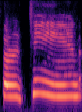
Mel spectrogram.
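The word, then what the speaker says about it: thirteen: have 11 How can I say this number pronunciation 12 12 that's good now from the 13 until the 19 remember that the stress goes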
